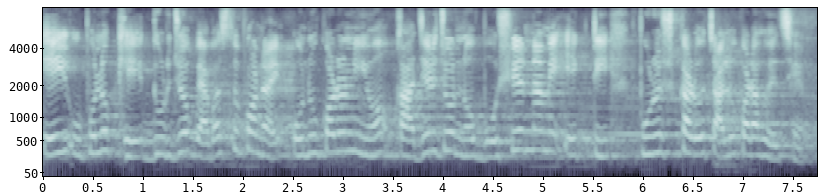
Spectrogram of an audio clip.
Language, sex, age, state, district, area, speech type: Bengali, female, 45-60, West Bengal, Purba Bardhaman, urban, read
